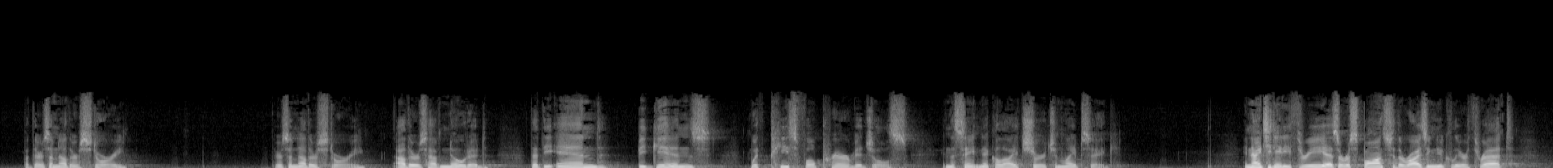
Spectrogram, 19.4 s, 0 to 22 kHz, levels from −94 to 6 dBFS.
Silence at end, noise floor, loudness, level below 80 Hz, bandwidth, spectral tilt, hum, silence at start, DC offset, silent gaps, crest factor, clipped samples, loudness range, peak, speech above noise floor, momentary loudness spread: 0.45 s; -66 dBFS; -20 LUFS; -56 dBFS; 9.8 kHz; -6.5 dB/octave; none; 0.3 s; under 0.1%; none; 20 dB; under 0.1%; 10 LU; -2 dBFS; 46 dB; 16 LU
